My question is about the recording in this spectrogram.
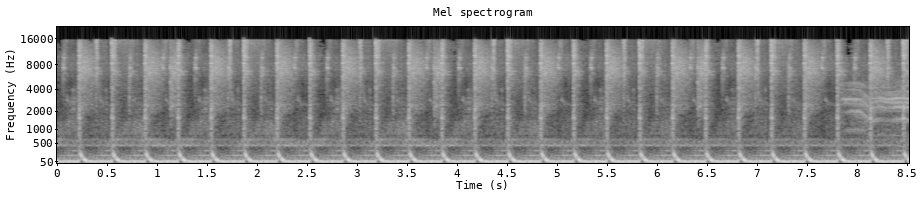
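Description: Hard techno at 182 bpm: a kick drum on every beat, about three a second, each kick falling in pitch, over a steady held synth tone.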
